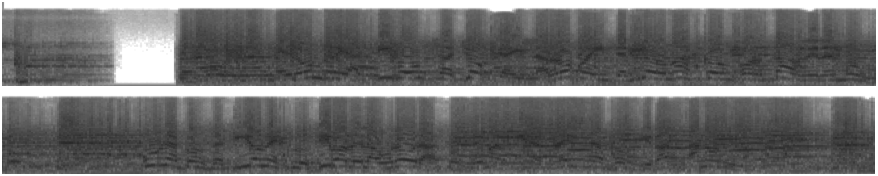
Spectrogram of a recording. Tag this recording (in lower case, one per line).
radio
speech
music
